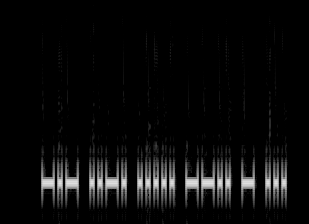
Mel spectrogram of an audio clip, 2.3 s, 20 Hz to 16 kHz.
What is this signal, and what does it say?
Morse code, heard as a keyed tone, about 40 wpm, 700 Hz. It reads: KF5ZTS
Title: USA Call Signs - 6 Characters - Repeated 3x - 40wpm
